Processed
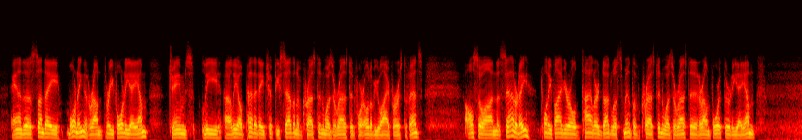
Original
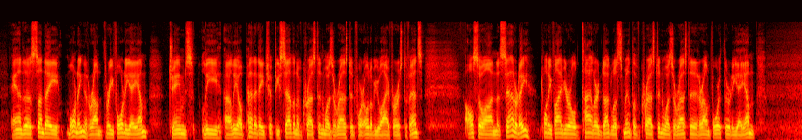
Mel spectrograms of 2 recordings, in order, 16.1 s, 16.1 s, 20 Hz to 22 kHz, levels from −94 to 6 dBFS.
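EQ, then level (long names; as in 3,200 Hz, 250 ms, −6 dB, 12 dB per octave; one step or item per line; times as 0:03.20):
high-frequency loss of the air 190 metres
head-to-tape spacing loss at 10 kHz 31 dB
high-shelf EQ 3,100 Hz −11.5 dB
0.0 dB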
